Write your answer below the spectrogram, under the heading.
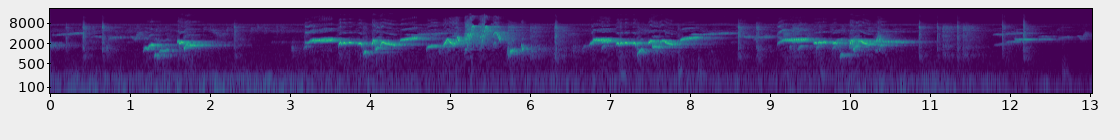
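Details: White-rumped shama from Malaysia, fighter style, in full song: rich, varied whistled phrases with rising and falling slurs and sharp high notes, delivered in dense bursts separated by brief pauses, clean and dominant with no other clear sounds.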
